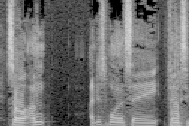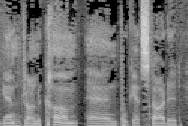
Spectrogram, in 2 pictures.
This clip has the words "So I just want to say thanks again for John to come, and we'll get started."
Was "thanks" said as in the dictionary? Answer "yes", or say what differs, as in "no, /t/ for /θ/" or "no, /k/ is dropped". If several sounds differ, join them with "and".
yes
